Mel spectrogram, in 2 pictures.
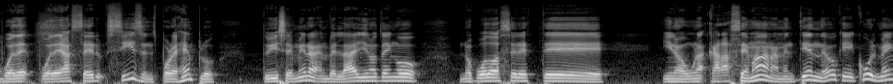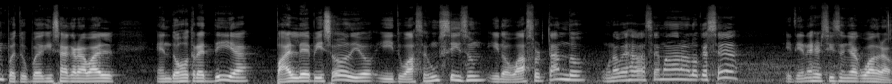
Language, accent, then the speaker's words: Spanish; Puerto Rico; yo soy de Puerto Rico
